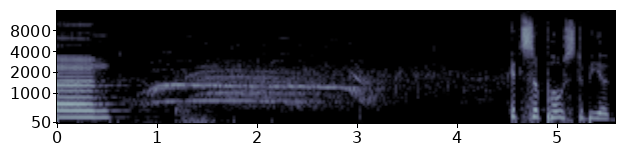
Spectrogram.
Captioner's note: audience cheers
